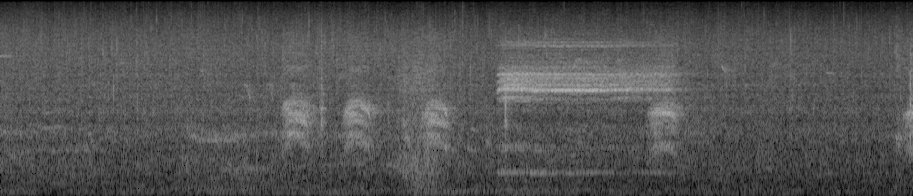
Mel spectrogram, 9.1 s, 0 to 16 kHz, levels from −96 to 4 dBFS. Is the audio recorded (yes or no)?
no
